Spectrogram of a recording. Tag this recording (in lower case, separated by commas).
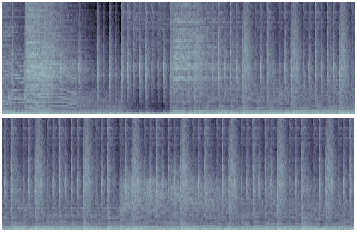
music, theme music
